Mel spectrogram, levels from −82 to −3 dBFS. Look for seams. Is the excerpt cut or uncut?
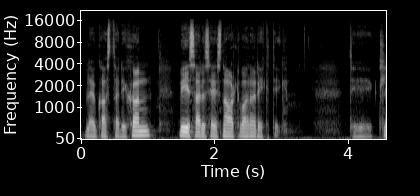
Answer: uncut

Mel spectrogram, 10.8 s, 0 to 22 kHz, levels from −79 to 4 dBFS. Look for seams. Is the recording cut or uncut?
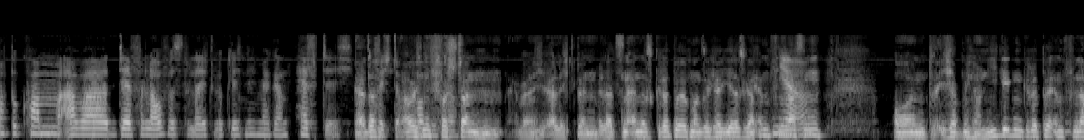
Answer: cut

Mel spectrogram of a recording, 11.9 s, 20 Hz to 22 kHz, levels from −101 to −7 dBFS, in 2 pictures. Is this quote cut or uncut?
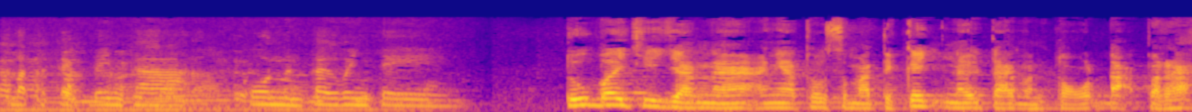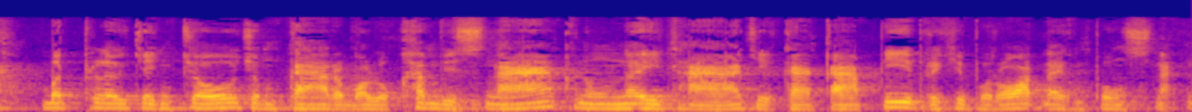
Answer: cut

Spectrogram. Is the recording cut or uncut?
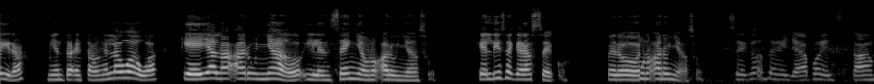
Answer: cut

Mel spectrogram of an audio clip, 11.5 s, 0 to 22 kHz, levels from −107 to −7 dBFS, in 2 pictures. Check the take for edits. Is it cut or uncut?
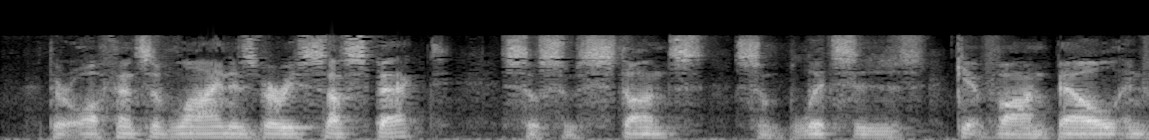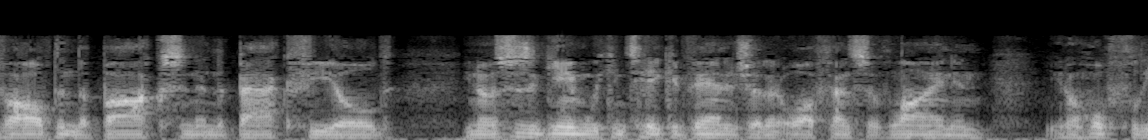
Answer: uncut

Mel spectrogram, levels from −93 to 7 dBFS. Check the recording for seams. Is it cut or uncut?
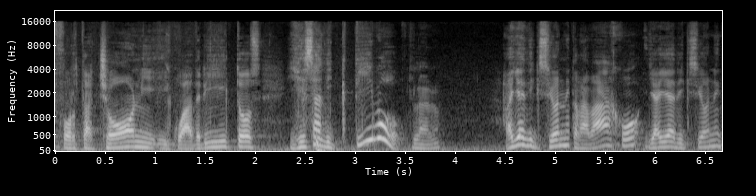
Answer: cut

